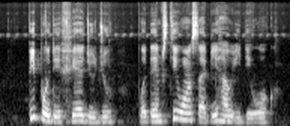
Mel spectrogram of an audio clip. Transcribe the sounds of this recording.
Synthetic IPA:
pipodefiɛd͡ʒud͡ʒu | b̥ɔt̚dɛ̃mstilwɔ̃nsabiɦawidewɔk

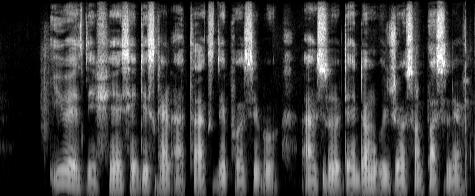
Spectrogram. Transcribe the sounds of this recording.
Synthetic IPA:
juɛs̬defiɛsediskãɪ̃nda̰tʰa̰ksdepʰɔsibɔ̰lʔã̰nsodedɔ̃ntwidɹɔsɔ̰̃mpʰasɔnɛl

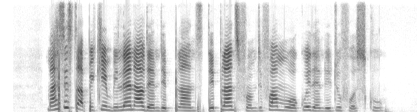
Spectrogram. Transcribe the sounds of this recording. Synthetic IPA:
maɪsistapikĩnwilɛ̃naʊdɛ̃mdeplãntd̥eplãntfɹɔ̃mdifamwɔkwedɛ̃mdedufɔskul

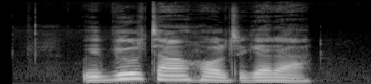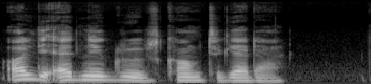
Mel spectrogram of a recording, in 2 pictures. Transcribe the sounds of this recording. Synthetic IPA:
wibilˠd̚tʰãʊnɦɔltʰuɡɛda | ʔɔldiʔɛdnĩɡɹupskʰɔ̃mtʰuɡɛda

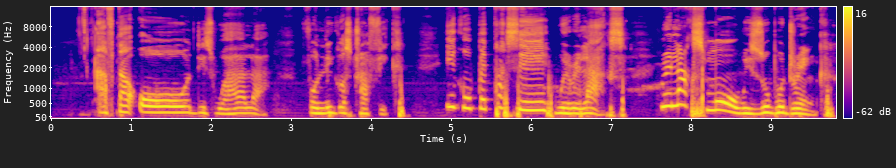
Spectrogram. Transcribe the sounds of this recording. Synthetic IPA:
aftaʔɔldiswahala | fɔliɡɔstʰɹafik | iɡobɛtʰasewiɹilaks | ɹilaksmɔwizubudɹĩŋk

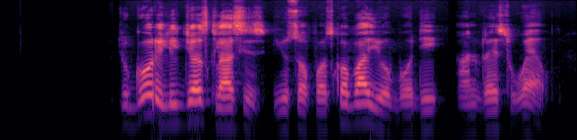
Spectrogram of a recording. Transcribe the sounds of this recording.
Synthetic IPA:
tuɡoɾilid͡ʒɔsklasisjusɔpɔskɔvajɔbɔdi | ãnɹɛstwɛ̰l

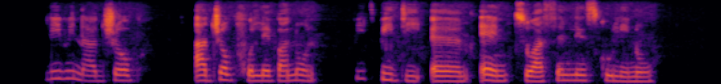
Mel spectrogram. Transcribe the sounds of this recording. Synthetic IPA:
livĩnad͡ʒɔb | ad͡ʒɔbfɔlɛbanɔ̃n | fitbidiɛmɛ̃ntʰuasɛ̃mblĩnskulĩno

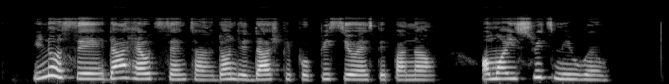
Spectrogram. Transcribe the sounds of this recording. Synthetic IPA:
junosedaɦɛltsɛ̃ntʰadɔ̃ndedaʃpipopisioɛspepanaʊ | ɔmɔiswitmiwɛl

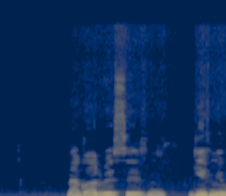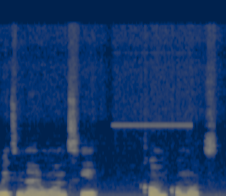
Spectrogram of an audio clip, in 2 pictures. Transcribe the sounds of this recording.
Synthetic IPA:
naɡɔdwesezmi | ɡivmiwetĩnaɪwɔ̃nthi | kʰɔ̃mkʰɔmɔt

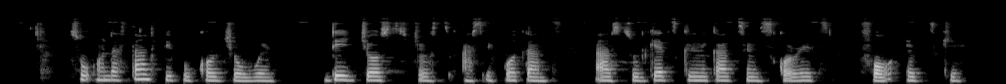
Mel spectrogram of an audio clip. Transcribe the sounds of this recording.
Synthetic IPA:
tʰuʔɔ̃ndəstãndpipulkʰɔlt͡ʃɔwɛl | ded͡ʒɔstd͡ʒɔstasĩmpɔtãnt | astʰuɡɛtklinikaltĩŋskɔ̰ɹɛk̚t | fɔɛtkʰe

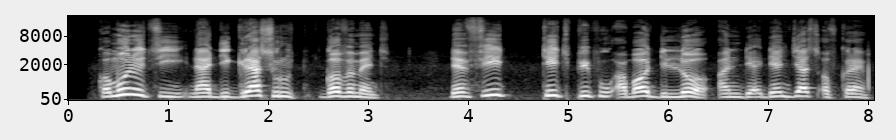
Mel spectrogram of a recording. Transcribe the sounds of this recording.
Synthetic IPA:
kɔmjunitinadiɡɾasɾut̚ | ɡɔvamɛ̃nt | dɛ̃nfi | tit͡ʃpipulʔabawt̚dəlɔãndidẽnd͡ʒasɔfkɾãɪm

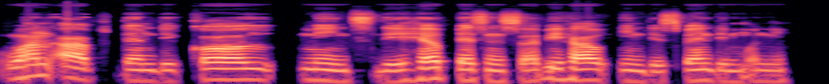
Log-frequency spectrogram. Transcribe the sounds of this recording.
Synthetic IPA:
wãna̰pdɛ̃mdekʰɔl | mĩnsdeɦɛlpɛsĩnsabiɦawĩndispɛ̃ndĩŋmɔ̰ni

